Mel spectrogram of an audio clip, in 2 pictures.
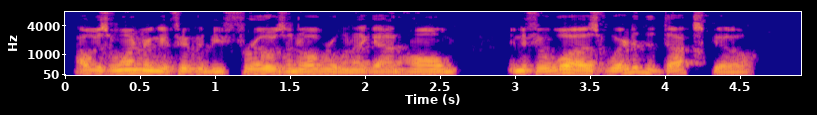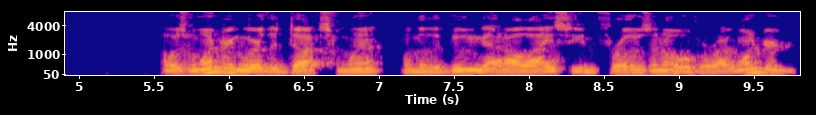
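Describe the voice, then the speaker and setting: Man narrating as jaded teen boy, deep relaxed voice, grumbling, colloquial, offhand, audiobook storytelling. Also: no echo, close to an everyday voice, rough recording. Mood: musing. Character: jaded, cynical teenage schoolboy narrator, polite to teacher. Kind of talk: first-person audiobook narration.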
